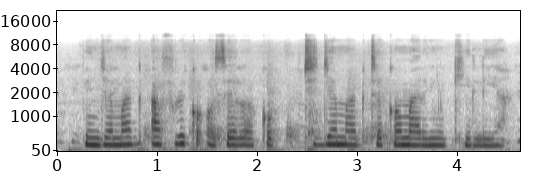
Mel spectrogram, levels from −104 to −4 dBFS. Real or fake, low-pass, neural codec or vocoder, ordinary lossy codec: real; 10.8 kHz; none; none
